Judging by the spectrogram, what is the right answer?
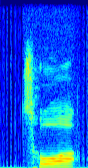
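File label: "cuo" first tone, Chinese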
